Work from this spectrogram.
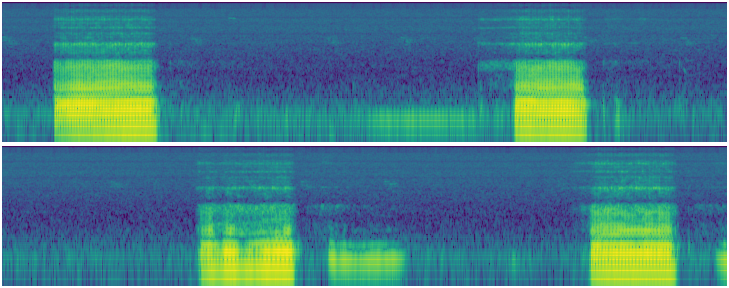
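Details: Sleeping Basset Hound snoring loudly, four harsh, rattling snores spaced roughly four seconds apart, each about a second long, with faint lower breaths in between and a quiet indoor background.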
